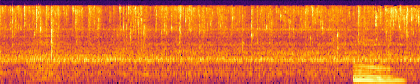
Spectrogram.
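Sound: hot water running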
